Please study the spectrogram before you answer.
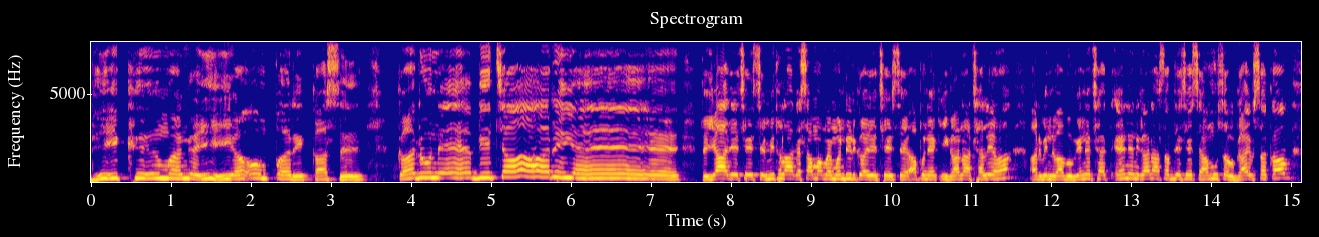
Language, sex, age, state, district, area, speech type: Maithili, male, 18-30, Bihar, Darbhanga, rural, spontaneous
